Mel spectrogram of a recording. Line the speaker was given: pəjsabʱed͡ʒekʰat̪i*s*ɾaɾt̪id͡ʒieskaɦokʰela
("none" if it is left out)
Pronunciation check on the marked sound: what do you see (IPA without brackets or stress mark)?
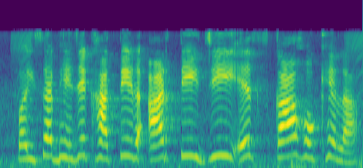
none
